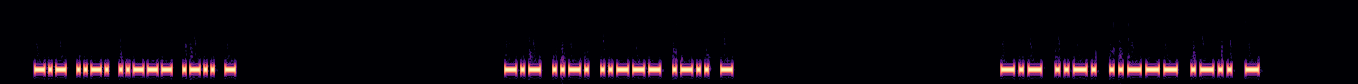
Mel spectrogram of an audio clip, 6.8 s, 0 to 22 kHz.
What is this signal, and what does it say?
Morse code, heard as a keyed tone, about 58 wpm, 700 Hz. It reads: KF2LT KF2LT KF2LT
